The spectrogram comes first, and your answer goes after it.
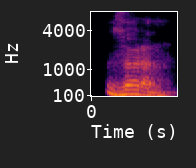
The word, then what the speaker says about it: Zoran: So for I'll probably not pronounce this right. Zoran. Zoran, yeah, that's Zoran.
